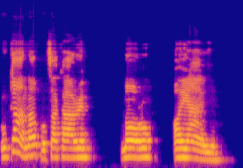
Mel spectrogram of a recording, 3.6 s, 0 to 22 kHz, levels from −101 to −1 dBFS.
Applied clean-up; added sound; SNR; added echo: neural mask model Resemble Enhance denoiser.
